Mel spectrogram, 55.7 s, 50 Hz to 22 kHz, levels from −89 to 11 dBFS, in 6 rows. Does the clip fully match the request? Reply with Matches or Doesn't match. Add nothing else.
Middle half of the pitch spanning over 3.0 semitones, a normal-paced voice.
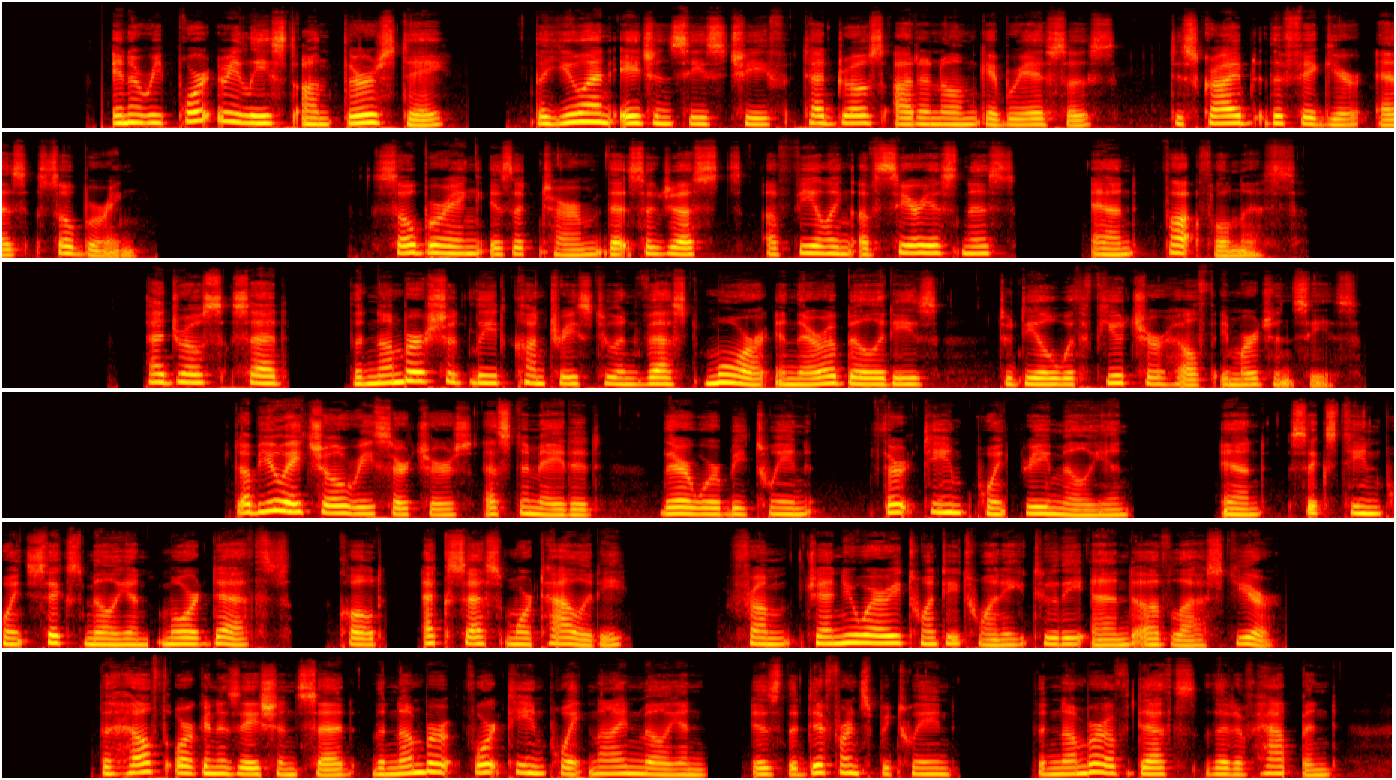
Doesn't match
